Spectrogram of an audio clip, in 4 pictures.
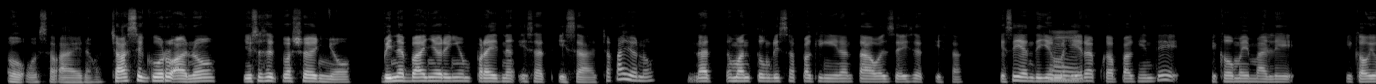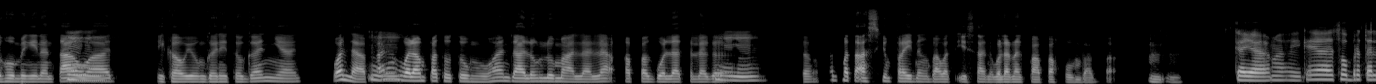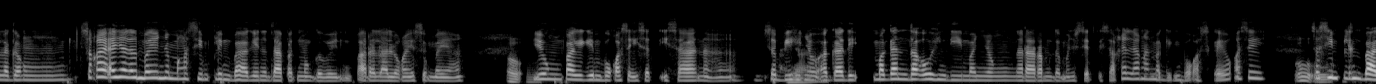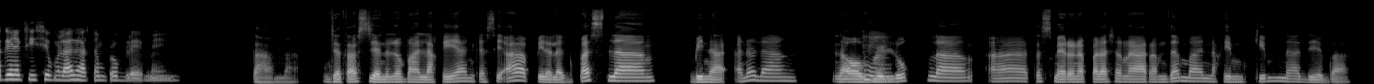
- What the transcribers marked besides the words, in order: other background noise; distorted speech; drawn out: "talagang"; tapping
- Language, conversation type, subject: Filipino, unstructured, Paano mo inilalarawan ang isang magandang relasyon?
